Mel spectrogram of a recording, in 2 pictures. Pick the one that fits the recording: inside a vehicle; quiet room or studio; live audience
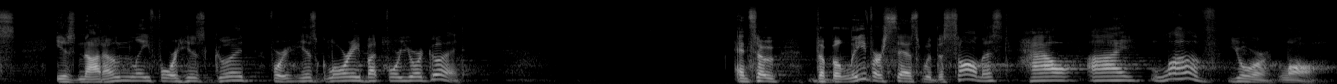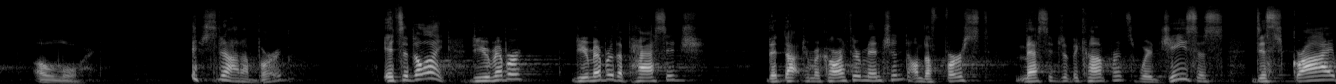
live audience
